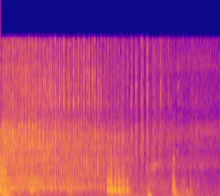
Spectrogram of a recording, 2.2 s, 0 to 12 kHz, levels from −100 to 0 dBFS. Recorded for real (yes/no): yes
